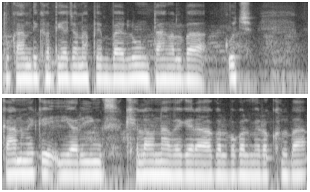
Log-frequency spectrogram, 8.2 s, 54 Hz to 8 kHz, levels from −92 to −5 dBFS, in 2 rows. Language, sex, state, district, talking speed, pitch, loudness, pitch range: Bhojpuri, male, Uttar Pradesh, Varanasi, 145 wpm, 120 Hz, -14 LUFS, 120-125 Hz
